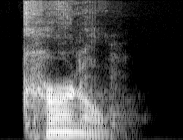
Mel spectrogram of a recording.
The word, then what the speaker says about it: Colonel: And Colonel, I mean, don't even look at that word if you want to pronounce it. Colonel. Colonel. Colonel? Yeah. I did a short. I know it's on Instagram, maybe on Facebook too, about kernels of corn.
